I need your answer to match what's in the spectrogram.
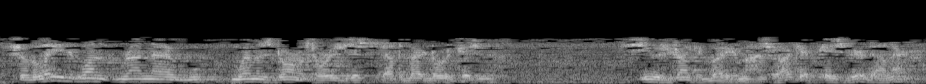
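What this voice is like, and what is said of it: Slight Oklahoma accent. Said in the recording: “that's what they call me. If you haven't noticed, I got a bit of an accent.”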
